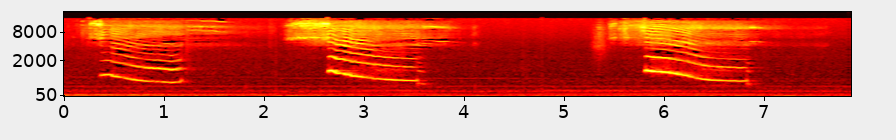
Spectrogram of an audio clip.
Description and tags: Dachshund Whines
Mini-dachshund whining politely three times. Recorded on Tascam DR-40.
beg, begging, canine, dachshund, dauchsie, dog, doggie, doxie, pet, whine, whining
